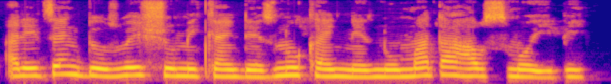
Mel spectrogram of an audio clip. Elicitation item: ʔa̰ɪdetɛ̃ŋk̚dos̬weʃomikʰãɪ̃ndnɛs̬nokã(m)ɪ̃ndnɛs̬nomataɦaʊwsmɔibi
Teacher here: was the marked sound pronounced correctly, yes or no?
no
